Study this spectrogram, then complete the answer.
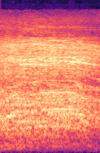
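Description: A large crowd at a Friday sermon in a mosque calls out Subhan Allah together in response to the preacher, a loud, sustained massed roar of voices.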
